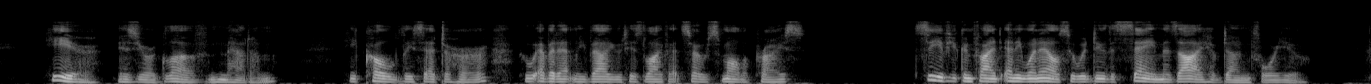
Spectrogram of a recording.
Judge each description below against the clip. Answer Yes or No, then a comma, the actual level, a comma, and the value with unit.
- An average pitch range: Yes, average, 3.4 semitones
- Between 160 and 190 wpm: Yes, average, 170 wpm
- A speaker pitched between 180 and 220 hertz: No, low, 120 Hz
